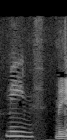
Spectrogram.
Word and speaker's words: meme: Memes. – Memes. – Dad, good job. Last time you said memes, you said memes. – Okay, well, it's M-E-M-E. That's pronounced it like it looks.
